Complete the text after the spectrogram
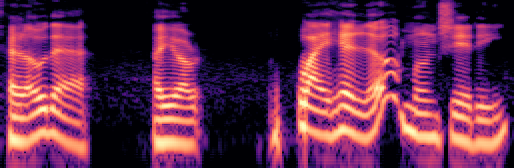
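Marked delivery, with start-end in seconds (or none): none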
